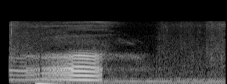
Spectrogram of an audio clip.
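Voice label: "ge1", Mandarin Chinese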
